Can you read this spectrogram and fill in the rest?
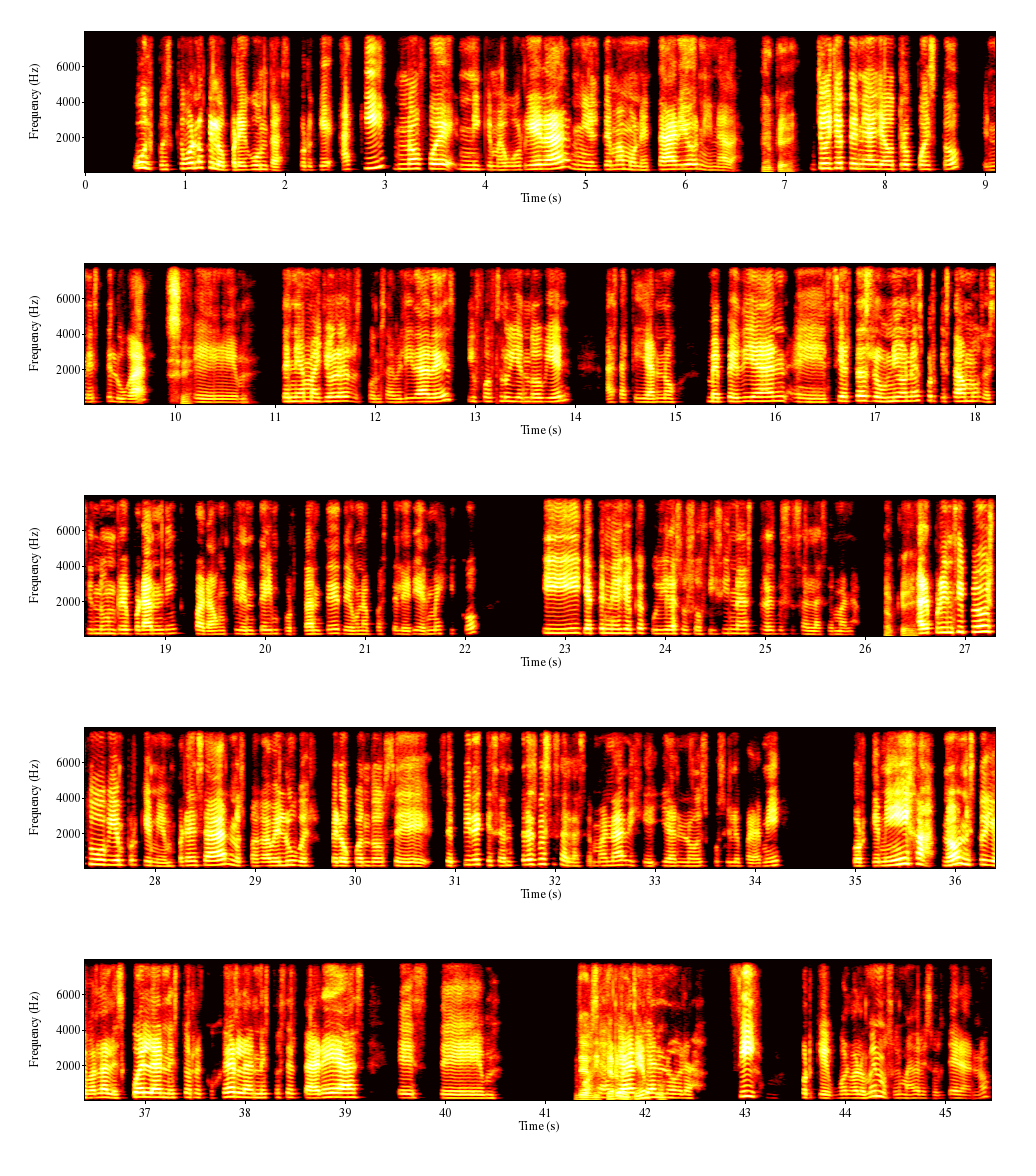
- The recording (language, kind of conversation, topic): Spanish, podcast, ¿Qué te ayuda a decidir dejar un trabajo estable?
- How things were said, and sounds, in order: stressed: "mi hija"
